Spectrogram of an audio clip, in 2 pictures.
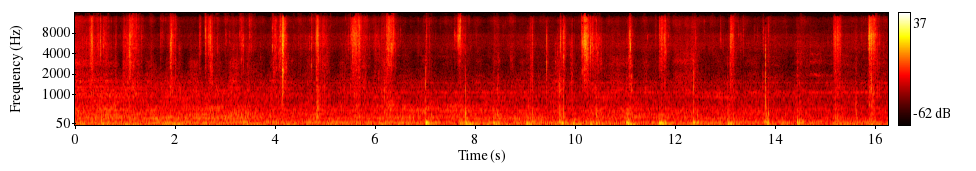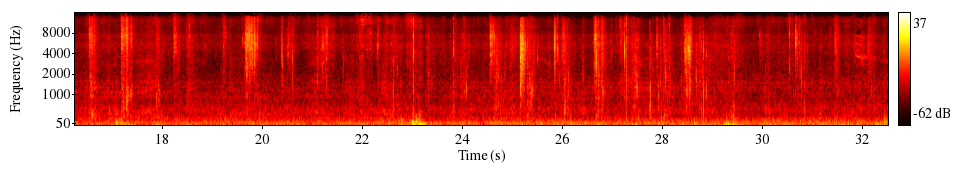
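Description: Footsteps of a person walking along a trail, about two steps a second, over a low rumble. There are a few louder thumps, the biggest about 23 seconds in.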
